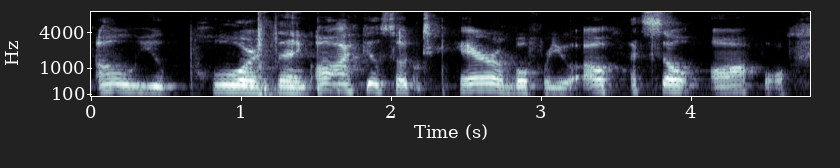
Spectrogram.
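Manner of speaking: high, put-on pitying voice; mock sympathy. Poor listener pitying a person, exaggerated mock sympathy. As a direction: gush with hammed-up sympathy, drawing out the start. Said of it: "sympathizing with them".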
